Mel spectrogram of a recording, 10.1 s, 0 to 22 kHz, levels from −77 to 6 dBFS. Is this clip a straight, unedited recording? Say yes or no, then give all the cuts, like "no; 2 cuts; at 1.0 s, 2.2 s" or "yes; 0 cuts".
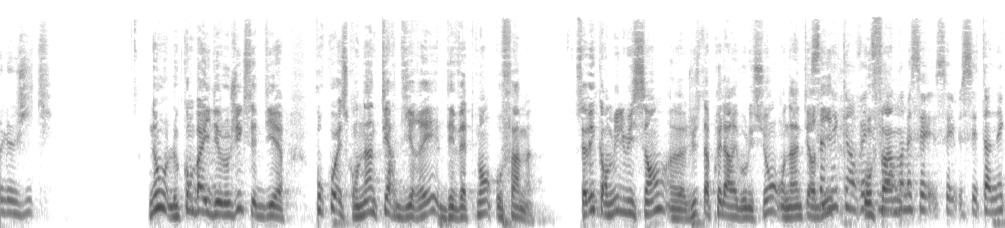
yes; 0 cuts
